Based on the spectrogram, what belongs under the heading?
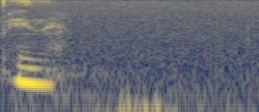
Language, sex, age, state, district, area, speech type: Bodo, female, 18-30, Assam, Baksa, rural, spontaneous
